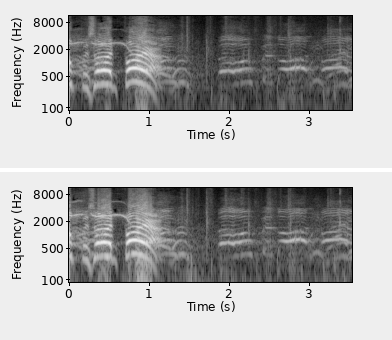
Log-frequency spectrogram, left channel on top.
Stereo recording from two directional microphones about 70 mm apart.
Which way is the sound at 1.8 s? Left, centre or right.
Centre.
